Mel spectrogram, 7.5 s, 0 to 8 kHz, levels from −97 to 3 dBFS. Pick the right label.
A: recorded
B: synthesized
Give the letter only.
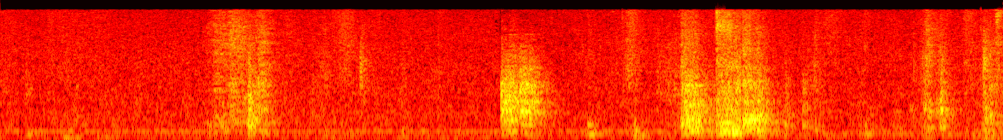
A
